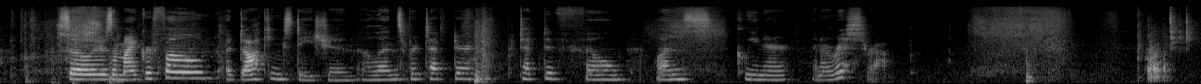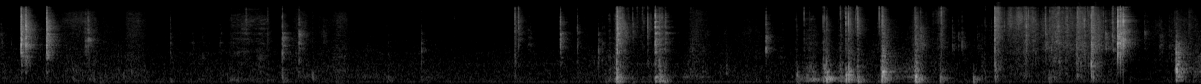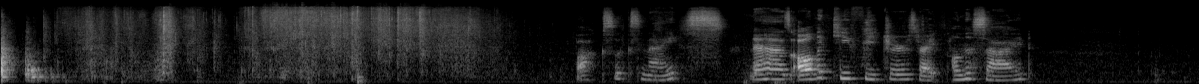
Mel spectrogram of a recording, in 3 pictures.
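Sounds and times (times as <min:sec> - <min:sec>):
packaging rustling: 0:20.2 - 0:29.5.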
